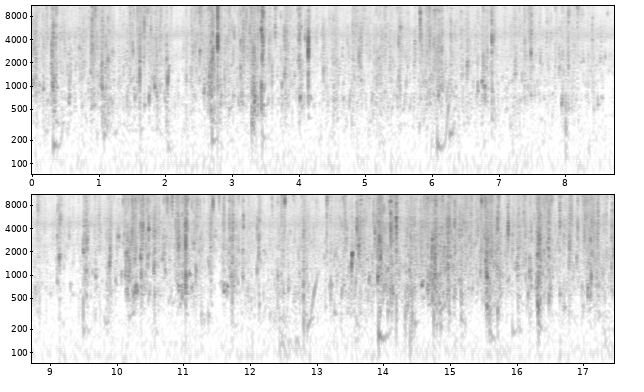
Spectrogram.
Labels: Is the person on solid ground?
no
